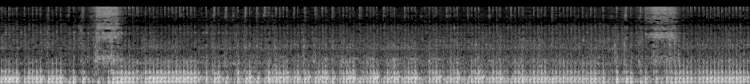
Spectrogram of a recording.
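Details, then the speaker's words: Fiat Stilo that only starts when the throttle body is pushed: rough, shaky idle that keeps swelling and sagging as the throttle opens and closes, hunting for air; bolts and PCV ventilation checked tight, and the cause of the air problem is still unfound. "Well, as you hear, it's still shaky. It's searching for air, which you can hear."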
